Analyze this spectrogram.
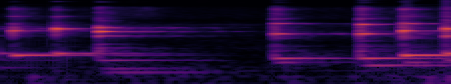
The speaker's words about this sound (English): Oh my god, hold on, give me one second. What? My mom's calling.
